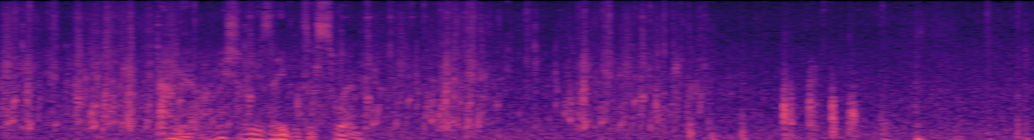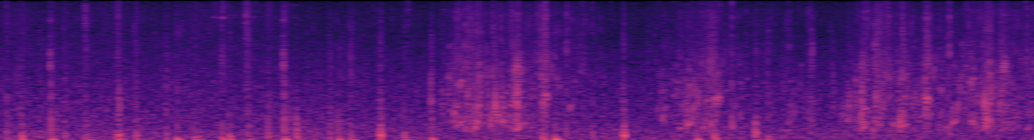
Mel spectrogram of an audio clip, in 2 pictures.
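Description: A horse splashes as it wades through shallow water.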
